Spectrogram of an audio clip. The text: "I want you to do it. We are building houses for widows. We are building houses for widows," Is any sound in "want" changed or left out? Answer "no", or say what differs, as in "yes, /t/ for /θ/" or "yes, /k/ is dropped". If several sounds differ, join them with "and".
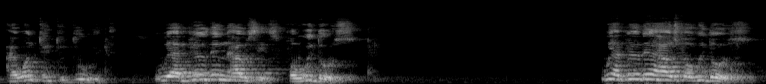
no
